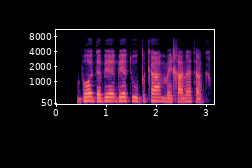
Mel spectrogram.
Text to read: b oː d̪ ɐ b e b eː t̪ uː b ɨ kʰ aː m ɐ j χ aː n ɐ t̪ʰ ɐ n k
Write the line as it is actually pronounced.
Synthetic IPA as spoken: b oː d̪ ɐ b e b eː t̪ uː b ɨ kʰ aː m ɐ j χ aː n ɐ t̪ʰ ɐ ŋ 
